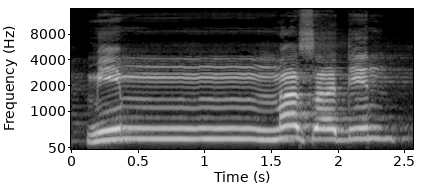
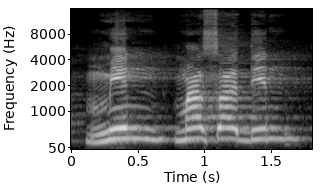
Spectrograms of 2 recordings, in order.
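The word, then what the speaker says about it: مِن مَّسَدٍ: Nah, nun sukun ini kita leburkan ke huruf mim. Jadi kita bacanya mim masadin. Tidak boleh kita baca min masadin. Min masadin itu keliru.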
